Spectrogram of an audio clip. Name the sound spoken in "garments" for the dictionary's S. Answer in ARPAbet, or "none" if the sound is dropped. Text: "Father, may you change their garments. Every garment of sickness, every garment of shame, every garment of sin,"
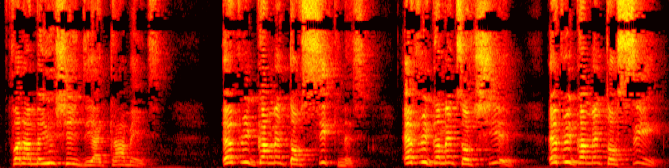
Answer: none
